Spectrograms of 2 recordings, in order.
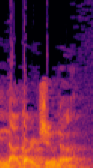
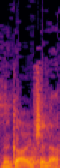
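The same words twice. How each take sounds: First: The stress is on the third syllable. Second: The stress is on the second syllable. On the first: The speaker calls it wrong. "that sounds terrible to me ... not at the third syllable" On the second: The speaker calls it right. "It ends in two short syllables, The accent is on the second syllable"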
